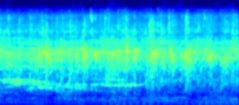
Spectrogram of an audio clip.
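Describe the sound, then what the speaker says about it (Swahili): Worshippers in a church clapping in unison for Jesus, a continuous, fairly loud spread of many hands with no clear breaks, a faint voice buried in the mix. "Pigeni makofi wote kwa jina la Yesu."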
